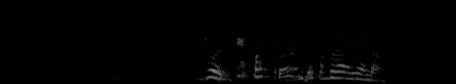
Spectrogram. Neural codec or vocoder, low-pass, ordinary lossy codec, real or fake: codec, 16 kHz, 2 kbps, X-Codec, WavLM features, trained on Multilingual LibriSpeech; 3.6 kHz; MP3, 16 kbps; fake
